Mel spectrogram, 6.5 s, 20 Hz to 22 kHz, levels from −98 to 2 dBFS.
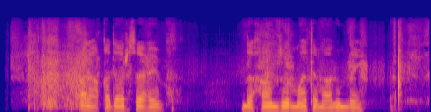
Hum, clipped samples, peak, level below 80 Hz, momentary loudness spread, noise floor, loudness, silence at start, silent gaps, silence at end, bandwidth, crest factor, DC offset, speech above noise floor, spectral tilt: none; under 0.1%; -2 dBFS; -74 dBFS; 14 LU; -64 dBFS; -29 LUFS; 0.15 s; none; 0 s; 11.5 kHz; 28 dB; under 0.1%; 36 dB; -5 dB/octave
